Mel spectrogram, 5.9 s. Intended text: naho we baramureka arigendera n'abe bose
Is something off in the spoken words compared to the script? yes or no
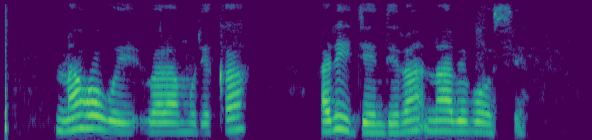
no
